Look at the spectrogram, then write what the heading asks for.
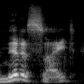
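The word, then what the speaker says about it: cnidocyte: Tentafor is spelled C-T-E-N-T-O-P-H-O-R-E. – Uh-huh. – So now you have a stinging cell of a jellyfish, and it's pronounced a nidocyte. And can you guess the pronunciation, the spelling? – Sure, it starts with a C.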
